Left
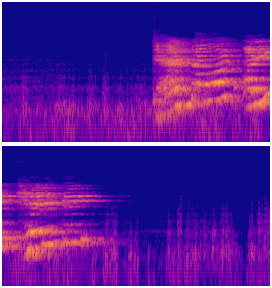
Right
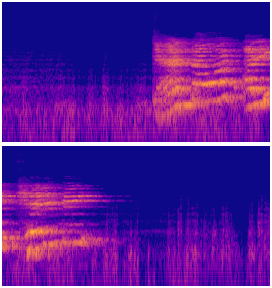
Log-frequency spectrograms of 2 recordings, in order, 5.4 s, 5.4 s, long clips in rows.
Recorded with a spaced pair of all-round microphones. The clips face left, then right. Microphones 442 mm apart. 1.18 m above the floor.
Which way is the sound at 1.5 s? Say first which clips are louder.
Right 1 dB; 45° right (ahead or behind).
